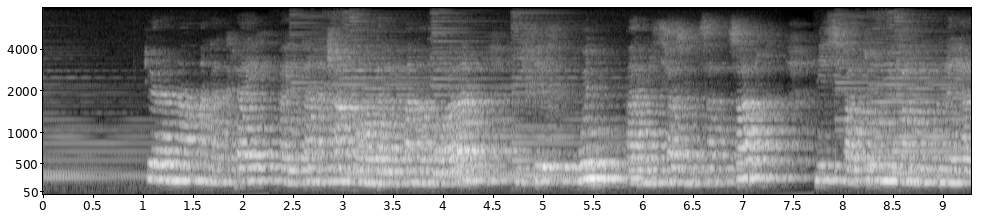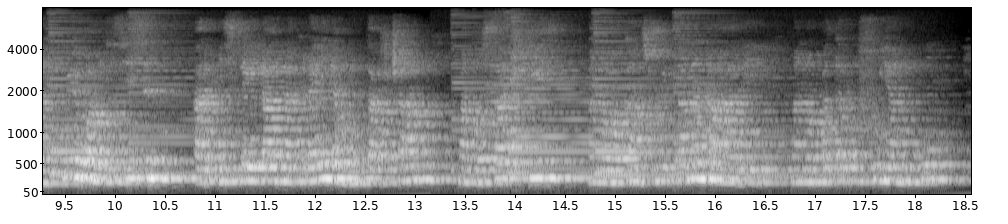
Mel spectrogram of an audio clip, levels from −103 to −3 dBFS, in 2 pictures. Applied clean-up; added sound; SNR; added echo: none; Harp; 14 dB; reverberation time 1.2 s.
